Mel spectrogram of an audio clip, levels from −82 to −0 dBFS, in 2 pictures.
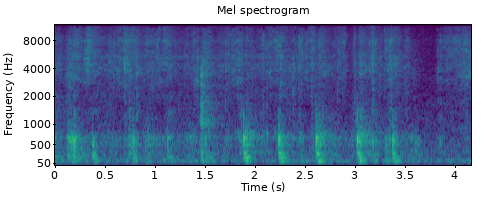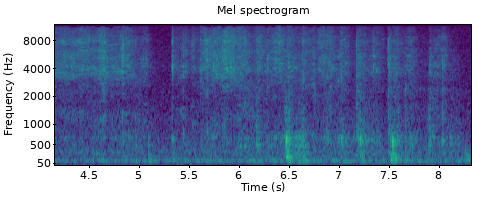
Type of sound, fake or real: real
